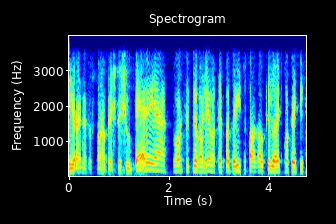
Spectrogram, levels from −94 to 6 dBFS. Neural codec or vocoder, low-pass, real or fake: codec, 16 kHz, 8 kbps, FreqCodec, smaller model; 3.6 kHz; fake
